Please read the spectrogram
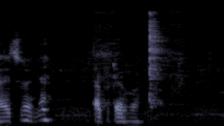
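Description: A metal utensil clinks once, sharply, against a cooking pot about one and a half seconds in, amid the clatter of pots being handled on a stove.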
